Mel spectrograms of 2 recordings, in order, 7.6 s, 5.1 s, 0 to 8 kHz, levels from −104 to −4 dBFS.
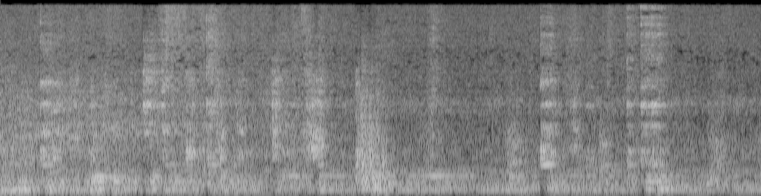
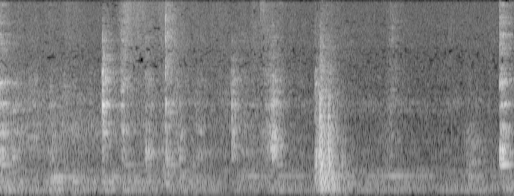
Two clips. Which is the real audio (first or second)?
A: second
